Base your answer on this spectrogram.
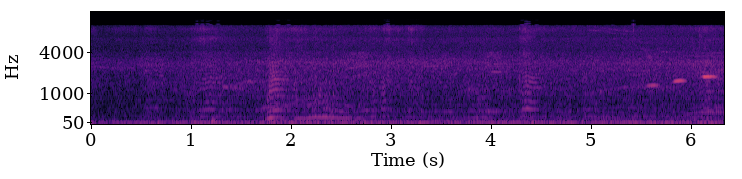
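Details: Hive entrance of honey bees, filmed 24 May 2012 with a spy cam and 180-degree fisheye lens: a steady low hum, overlaid by bees flying close past with rising and falling buzzy tones.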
